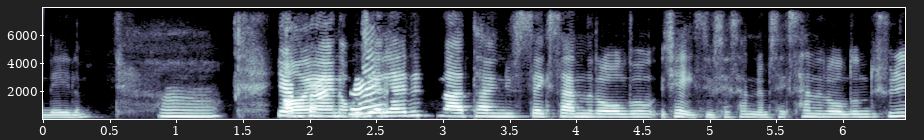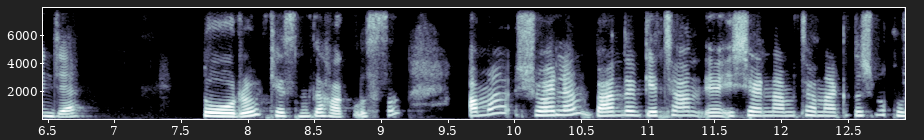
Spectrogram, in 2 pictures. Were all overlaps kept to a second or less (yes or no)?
yes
